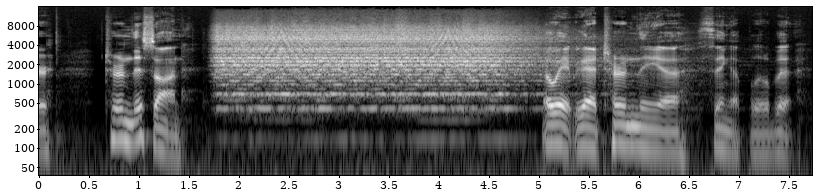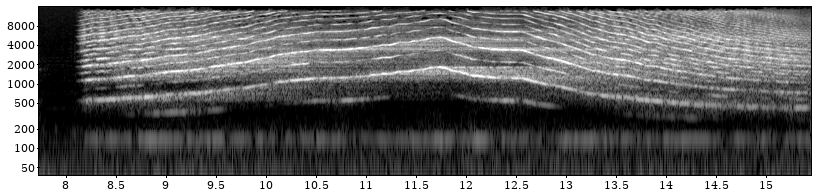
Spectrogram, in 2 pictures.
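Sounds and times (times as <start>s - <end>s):
speech: 0.0s - 1.9s, 5.0s - 7.7s
synthesizer imitating a slide whistle: 1.7s - 6.2s, 8.1s - 15.4s.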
